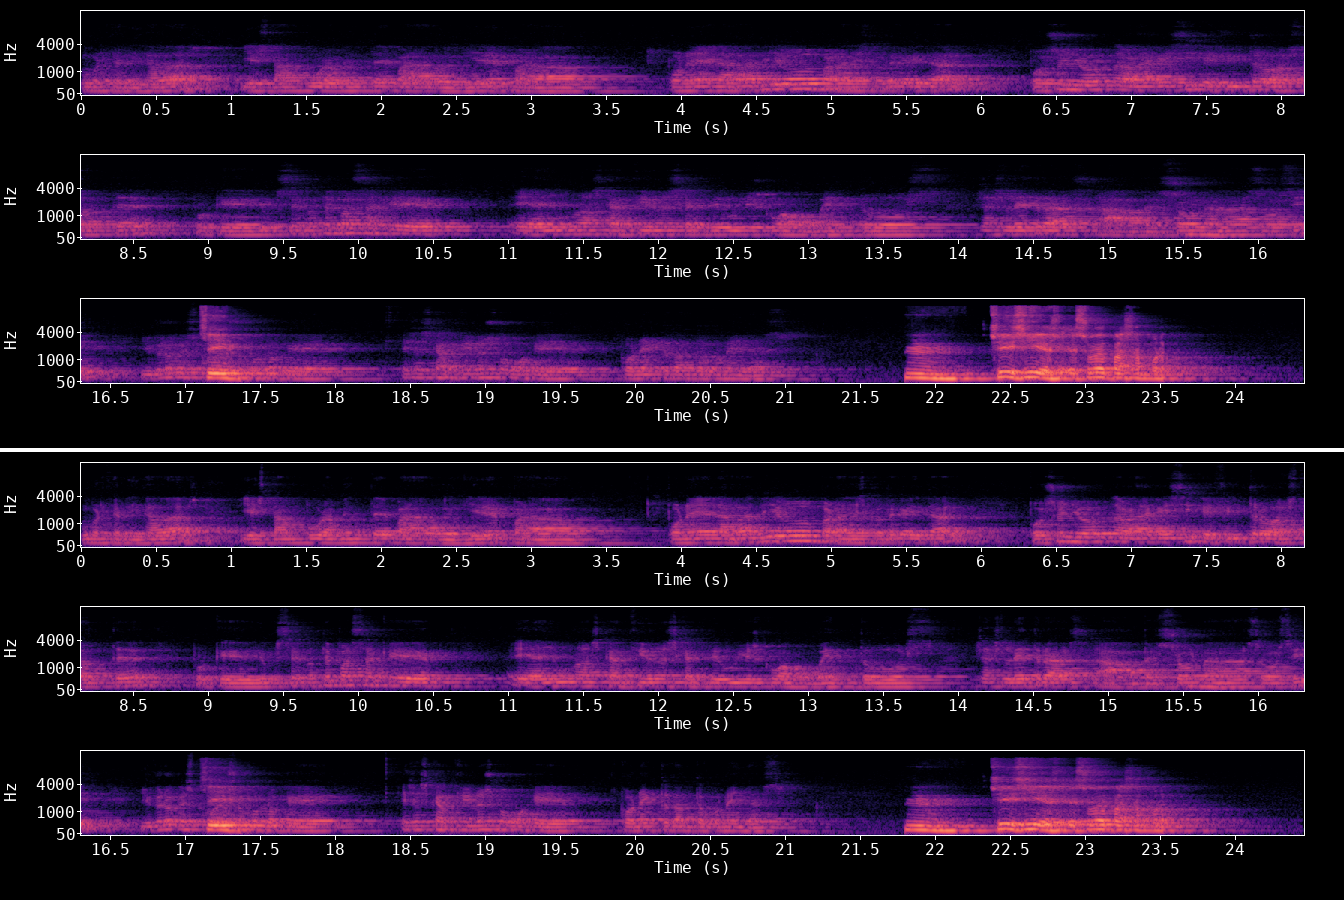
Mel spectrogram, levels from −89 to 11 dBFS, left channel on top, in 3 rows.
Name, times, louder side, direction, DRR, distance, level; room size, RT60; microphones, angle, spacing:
voice 1, 0.0-3.4 3.9-6.0 6.3-10.6 11.0-13.8 14.1-18.0 18.4-21.0, right 1 dB, 85° right, 1 dB, 1.6 m, -32 dB
voice 2, 21.8-23.5, left 1 dB, 35° left, 9 dB, 0.5 m, -18 dB
9.5 x 6.0 x 4.6 m, 1.3 s
head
